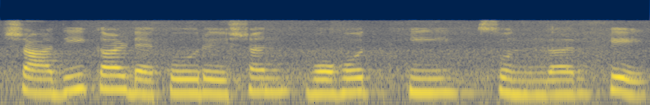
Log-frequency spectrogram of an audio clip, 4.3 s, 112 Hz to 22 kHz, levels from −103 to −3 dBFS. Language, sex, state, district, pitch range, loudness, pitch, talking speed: Hindi, female, Madhya Pradesh, Dhar, 205-225 Hz, -16 LUFS, 215 Hz, 95 wpm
